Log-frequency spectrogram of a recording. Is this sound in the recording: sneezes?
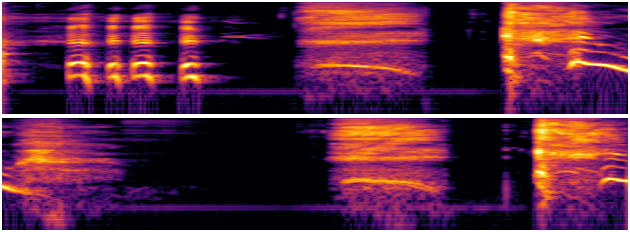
yes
